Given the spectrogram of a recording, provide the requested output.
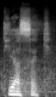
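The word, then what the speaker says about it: διαθήκη: 그 다음에 헬라의 언약은 디아세케라고 불려요. 디아세케. 헬라어 발음으로는.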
